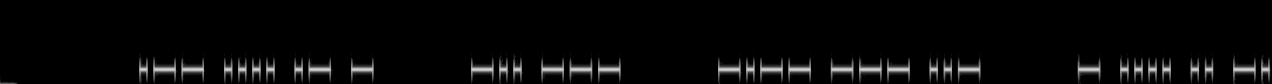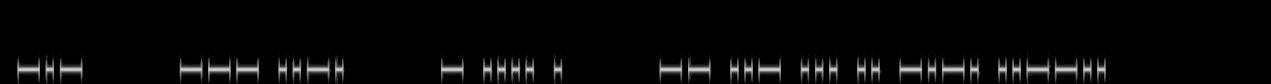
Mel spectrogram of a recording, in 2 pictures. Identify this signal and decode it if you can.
Morse code, heard as a keyed tone, about 17 wpm, 700 Hz. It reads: WHAT DO YOU THINK OF THE MUSIC?
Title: 2x Word-Spacing - Sentences from Top 300 Words - 17wpm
